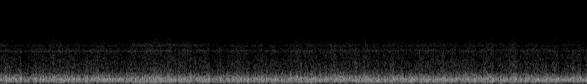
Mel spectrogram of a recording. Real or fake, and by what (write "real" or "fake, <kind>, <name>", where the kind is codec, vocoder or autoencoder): real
